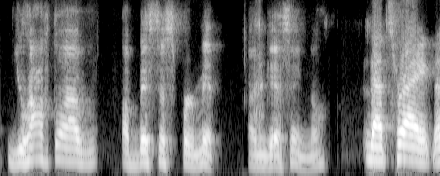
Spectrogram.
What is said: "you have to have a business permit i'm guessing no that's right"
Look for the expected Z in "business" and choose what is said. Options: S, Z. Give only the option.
S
